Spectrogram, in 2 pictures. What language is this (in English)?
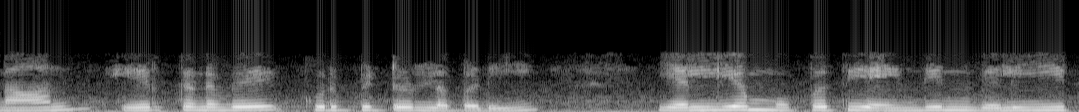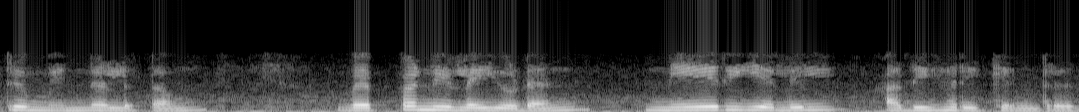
Tamil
